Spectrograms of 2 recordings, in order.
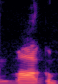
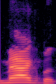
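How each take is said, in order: First: It is said with a Japanese pronunciation. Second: It is said with an English pronunciation. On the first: "they say magma" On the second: "instead of saying magma"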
